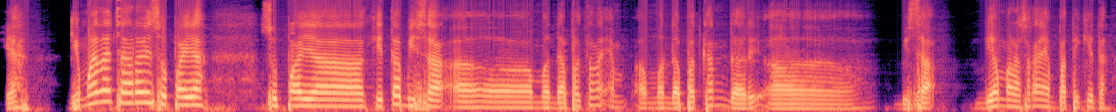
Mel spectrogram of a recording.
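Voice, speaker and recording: A man, leading a team training over a video call, animated and acting out quoted conversations. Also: normal speed, no room sound, muffled recording. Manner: animated, acts out quoted dialogue with big pitch jumps.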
